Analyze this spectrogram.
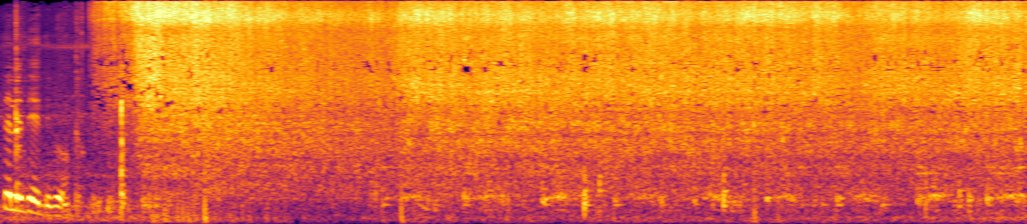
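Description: Potatoes sizzle loudly in hot oil.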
